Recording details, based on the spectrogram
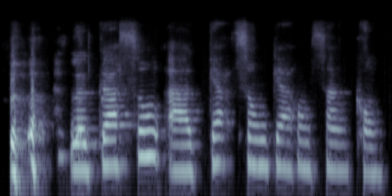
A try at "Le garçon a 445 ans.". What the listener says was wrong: Quand tu dis 400, ça ressemble à garçon. On dirait le 400 à garçon 45. On dirait un peu l'inverse. Le garçon. En fait, alors déjà, que, ge, ouais, c'est très proche en plus déjà. On a déjà deux consonnes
